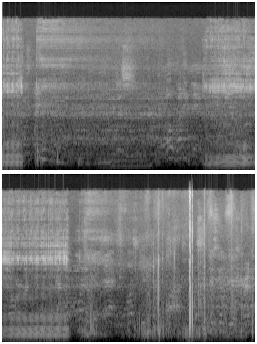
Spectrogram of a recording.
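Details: Snoring from a sleeping dog named Sammy: rough, rattling snores with a louder stretch midway, plus some room noise.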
